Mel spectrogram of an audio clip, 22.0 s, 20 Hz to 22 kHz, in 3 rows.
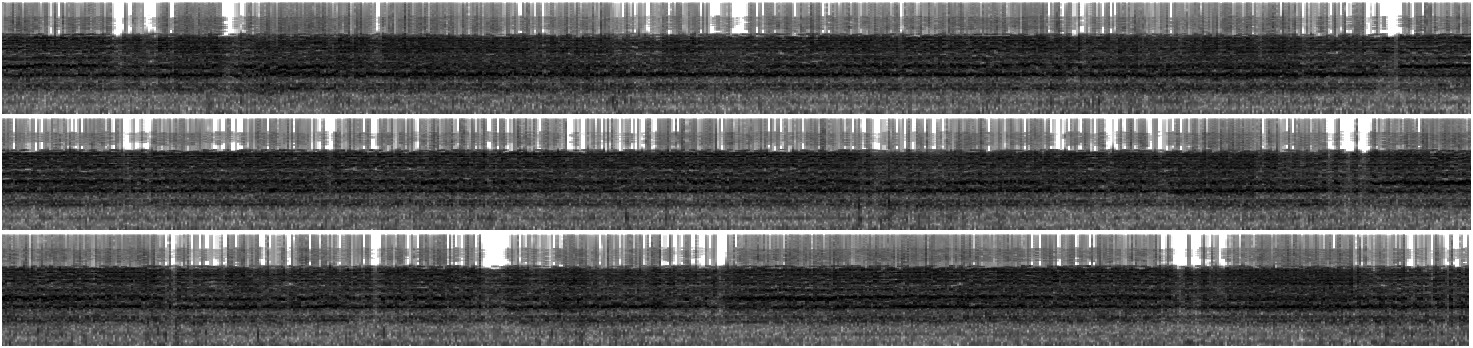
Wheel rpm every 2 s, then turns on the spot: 220, 220, 230, 220, 240, 230, 230, 220, 220, 220, 220.
none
